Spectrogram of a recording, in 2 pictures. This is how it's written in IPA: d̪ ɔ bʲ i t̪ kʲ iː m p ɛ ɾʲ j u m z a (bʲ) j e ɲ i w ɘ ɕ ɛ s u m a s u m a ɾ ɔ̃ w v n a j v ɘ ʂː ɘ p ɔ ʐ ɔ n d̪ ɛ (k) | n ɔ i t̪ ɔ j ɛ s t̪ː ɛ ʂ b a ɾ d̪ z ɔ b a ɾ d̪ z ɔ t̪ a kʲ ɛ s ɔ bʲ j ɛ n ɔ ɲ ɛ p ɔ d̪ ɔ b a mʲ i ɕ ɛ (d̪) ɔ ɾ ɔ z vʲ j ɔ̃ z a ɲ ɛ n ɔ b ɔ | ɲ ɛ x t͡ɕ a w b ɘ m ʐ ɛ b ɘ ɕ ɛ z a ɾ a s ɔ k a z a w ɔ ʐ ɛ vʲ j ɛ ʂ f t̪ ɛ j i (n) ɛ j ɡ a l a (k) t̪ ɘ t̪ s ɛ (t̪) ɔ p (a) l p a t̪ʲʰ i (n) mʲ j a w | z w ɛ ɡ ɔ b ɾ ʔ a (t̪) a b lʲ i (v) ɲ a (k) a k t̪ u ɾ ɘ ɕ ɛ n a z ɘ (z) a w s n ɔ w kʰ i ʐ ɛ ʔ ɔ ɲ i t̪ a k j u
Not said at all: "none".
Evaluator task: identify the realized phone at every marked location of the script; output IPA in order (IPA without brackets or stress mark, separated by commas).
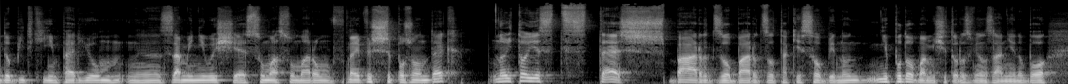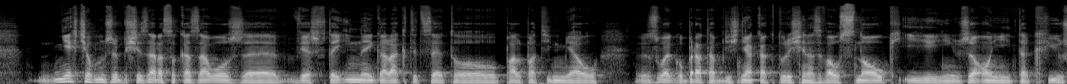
mʲ, k, t̪, nː, k, t̪, a, n, t̪, ʑ, k, v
